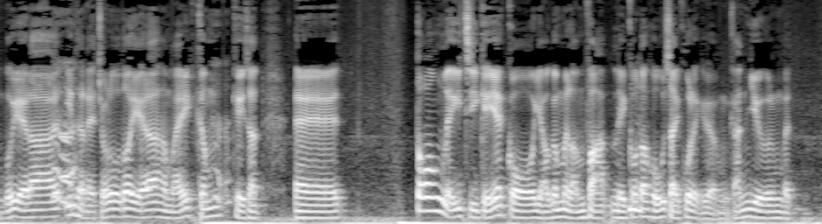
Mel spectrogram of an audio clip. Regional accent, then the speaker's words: Hong Kong; 咁我哋即系翻唔好讲太远啦，即系翻嚟我系香港人

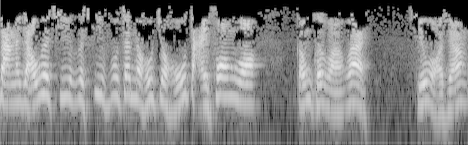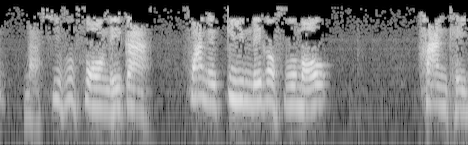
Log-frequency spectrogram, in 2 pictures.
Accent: Dongguan, Guangdong, China; 咁尤其是我哋鄉下東莞咧，就可以講魚塘咧，處處有嘅。

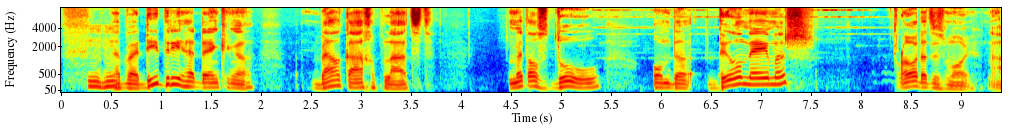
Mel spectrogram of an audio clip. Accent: Amsterdam, North Holland, Netherlands; Nou, dat kan je dus echt zeggen als Amsterdammer.

